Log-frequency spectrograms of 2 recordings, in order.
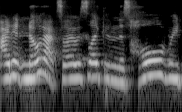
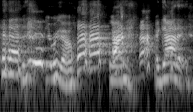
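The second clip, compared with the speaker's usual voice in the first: laughing; 5 semitones higher, 6 dB louder than usual. Real, not acted. Laughing as tears start.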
